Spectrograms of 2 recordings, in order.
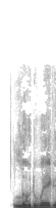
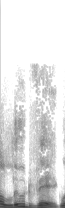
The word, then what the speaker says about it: Ludwig: Ludwig is now Ludwig with a V.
